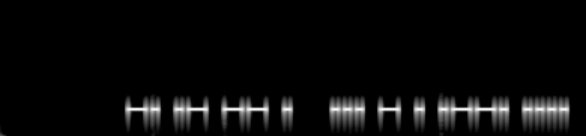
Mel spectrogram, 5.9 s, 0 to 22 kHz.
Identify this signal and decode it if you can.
Morse code, heard as a keyed tone, about 21 wpm, 700 Hz. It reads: NAME STEPH
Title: Practice QSO - Exchange 1 - Beginning - 20wpm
